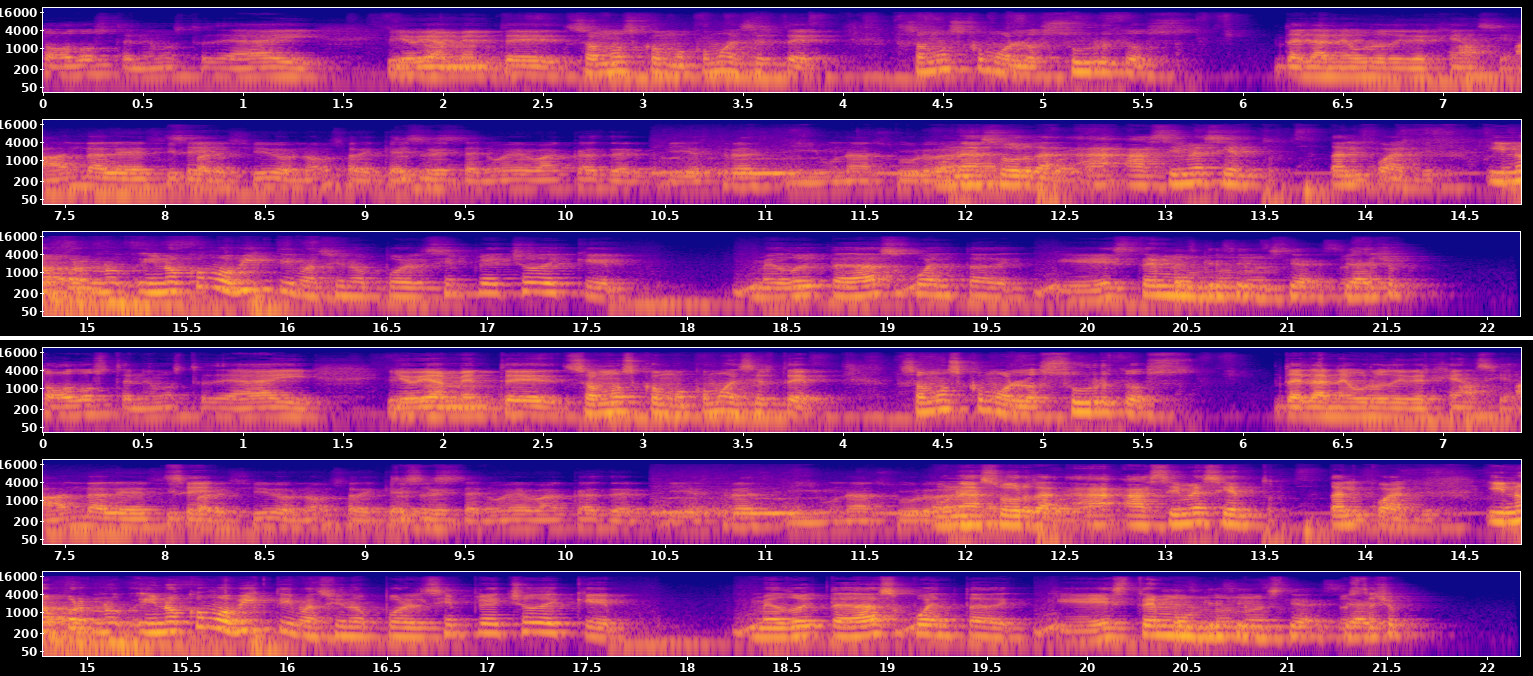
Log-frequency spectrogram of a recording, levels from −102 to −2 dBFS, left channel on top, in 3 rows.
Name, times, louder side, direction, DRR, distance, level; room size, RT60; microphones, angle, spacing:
voice 1, 0.0-5.7 6.2-7.3 8.1-8.3 9.2-9.4 11.8-13.5 13.8-17.7 18.3-20.9 21.4-21.6, right 4 dB, 70° right, 6 dB, 1.2 m, -26 dB
sound 1, 1.5-6.1 8.4-8.5 10.5-16.3, equal, 25° left, 2.3 m, -46 dB
voice 2, 1.7-2.3 7.1-12.2 12.4-12.7 13.3-13.4 13.9-14.4 14.8-15.0 20.4-21.5, right 1 dB, 5° right, 1 dB, 1.2 m, -32 dB
sound 2, 2.7-5.3 6.6-9.8 10.4-16.9 17.6-20.6, equal, 20° right, 2.8 m, -40 dB
14.0 x 5.8 x 2.7 m, 0.42 s
head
